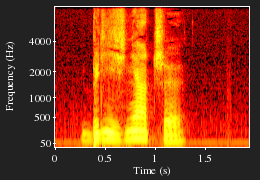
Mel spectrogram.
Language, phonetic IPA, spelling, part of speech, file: Polish, [blʲiʑˈɲat͡ʃɨ], bliźniaczy, adjective, Pl-bliźniaczy.ogg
